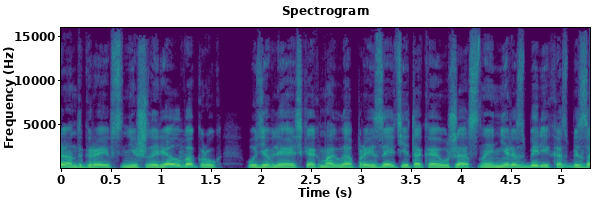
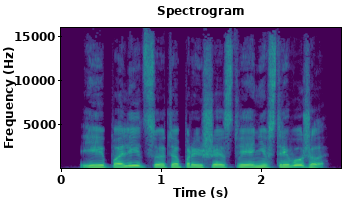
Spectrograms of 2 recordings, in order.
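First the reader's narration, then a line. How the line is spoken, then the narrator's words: Plain. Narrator (Russian): спросил я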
